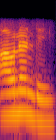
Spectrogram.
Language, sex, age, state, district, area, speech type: Telugu, female, 60+, Andhra Pradesh, West Godavari, rural, conversation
